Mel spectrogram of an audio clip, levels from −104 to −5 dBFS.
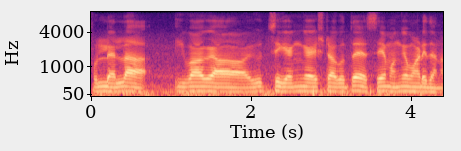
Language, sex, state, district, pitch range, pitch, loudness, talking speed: Kannada, male, Karnataka, Raichur, 110-120 Hz, 115 Hz, -15 LUFS, 165 wpm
